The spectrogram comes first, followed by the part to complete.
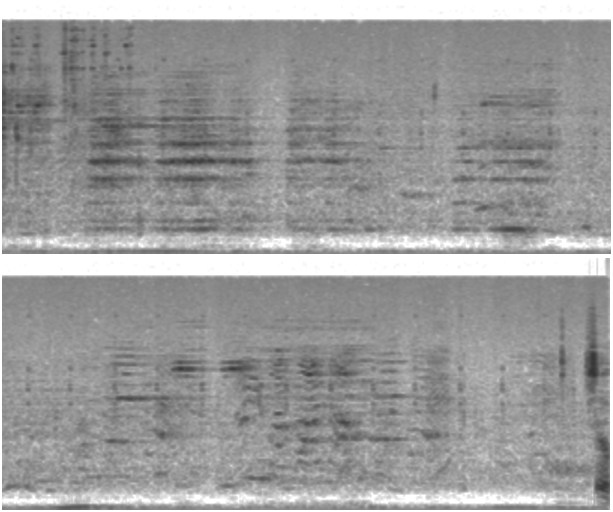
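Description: Faint background speech over a low, steady hum.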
